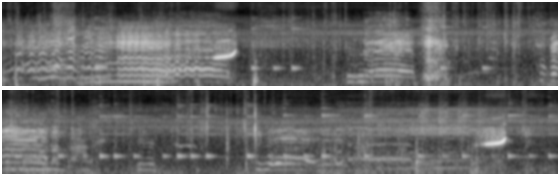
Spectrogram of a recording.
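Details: Himalayan goats kept on a goat farm in the Uttarakhand jungle, India, bleating in several wavering, nasal bursts, with a cowbell clinking repeatedly and people talking in the background.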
